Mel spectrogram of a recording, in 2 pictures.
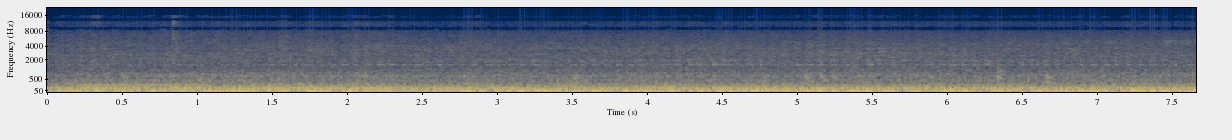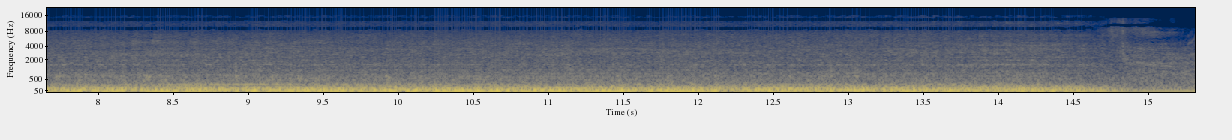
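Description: An old Farmall F14 tractor engine runs steadily with a low, continuous rumble for the whole stretch, close and fairly loud, then quickly drops off at the end.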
